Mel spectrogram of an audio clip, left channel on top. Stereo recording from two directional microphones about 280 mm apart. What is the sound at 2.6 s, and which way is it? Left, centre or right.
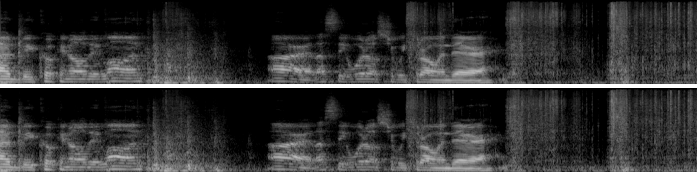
Speech, centre.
